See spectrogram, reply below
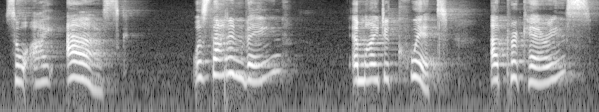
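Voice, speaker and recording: In a vintage audio drama, an actress voices an ambitious, hard-boiled young woman of the 1950s. Her very high-pitched delivery is deliberate, defiant and impassioned.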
